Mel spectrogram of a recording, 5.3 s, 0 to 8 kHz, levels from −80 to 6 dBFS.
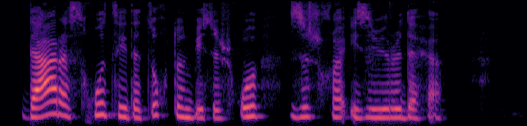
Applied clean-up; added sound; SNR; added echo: none; none; none; none.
